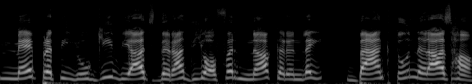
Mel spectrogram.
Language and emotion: Punjabi, angry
